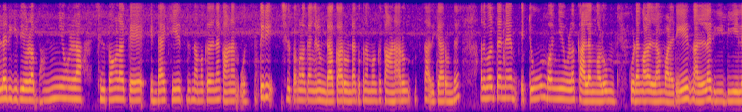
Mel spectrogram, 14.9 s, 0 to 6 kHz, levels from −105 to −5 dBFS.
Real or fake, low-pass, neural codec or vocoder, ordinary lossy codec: real; 5.4 kHz; none; none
